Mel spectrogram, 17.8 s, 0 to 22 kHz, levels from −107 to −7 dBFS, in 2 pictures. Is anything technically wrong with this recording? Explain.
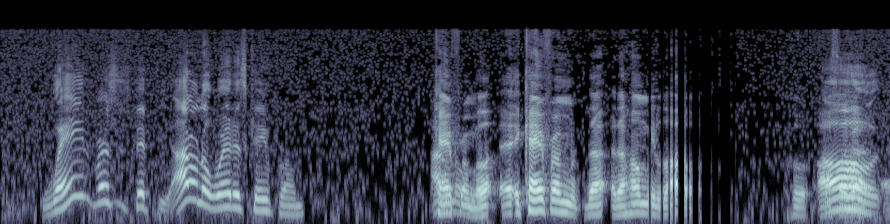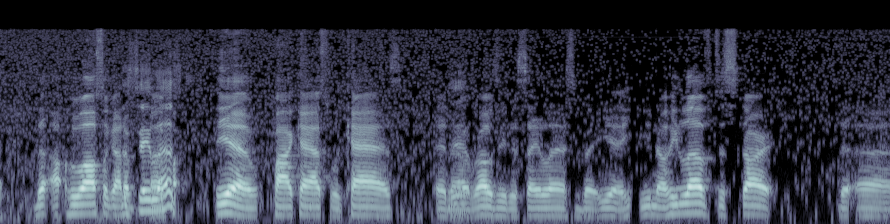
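Yes, two faults are present.

Overdone noise removal runs throughout: an over-aggressive noise reducer gates bands near its noise estimate, leaving twinkling specks in the background.

A digital broadcast dropout occurs from 6.47 to 7.35 s. The receiver mutes failed frames, leaving short holes totalling about 528 ms, the longest 96 ms, each with an 8 ms fade.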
